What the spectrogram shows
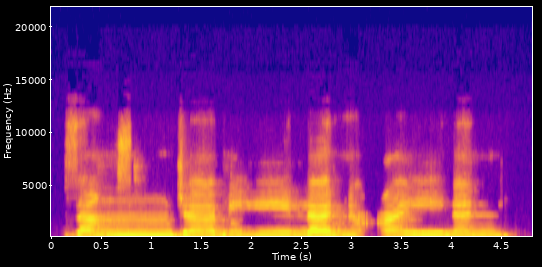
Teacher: untuk huruf jim tengah-tengah lidah naikkan ke atas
